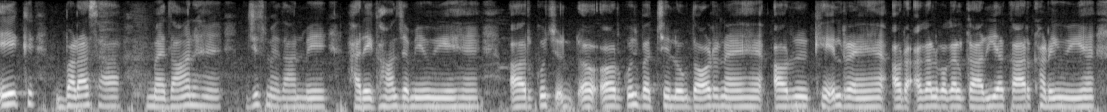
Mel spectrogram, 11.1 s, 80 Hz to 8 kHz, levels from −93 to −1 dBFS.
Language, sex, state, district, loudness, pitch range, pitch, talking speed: Hindi, male, Rajasthan, Churu, -17 LUFS, 180-195 Hz, 185 Hz, 175 wpm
